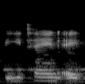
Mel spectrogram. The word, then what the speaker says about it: betaine: But she also suggests a supplement called betaine or betaine HCI. It's spelled BETAINE and the HC1, sorry.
